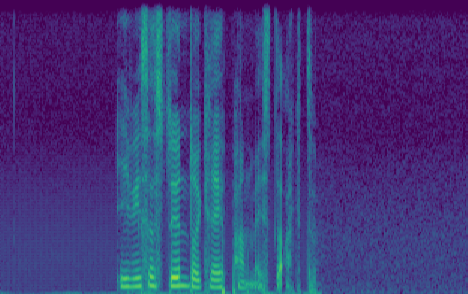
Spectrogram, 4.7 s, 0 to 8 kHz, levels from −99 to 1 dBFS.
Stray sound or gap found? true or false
false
